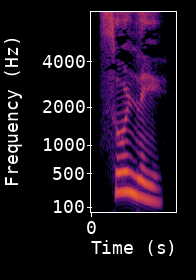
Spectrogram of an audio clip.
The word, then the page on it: ಸೊಳ್ಳೆ: soḷḷe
